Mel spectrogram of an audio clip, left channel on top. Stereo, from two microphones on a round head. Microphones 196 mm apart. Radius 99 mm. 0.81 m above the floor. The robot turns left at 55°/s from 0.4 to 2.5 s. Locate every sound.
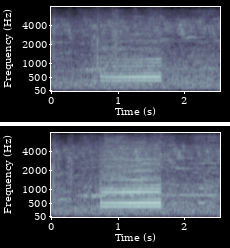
0.7 s a buzzer: 90° right; by 1.7 s 145° right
